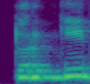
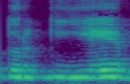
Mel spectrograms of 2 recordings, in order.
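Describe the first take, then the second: First: The name ends in a plain 'kee' sound. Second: The name ends with an added 'ye' sound. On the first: This is how the name used to be said. "पहले बोला जाता" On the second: This is how the name is said now. "अभी इसको तुर्की ये बोला जाता है"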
